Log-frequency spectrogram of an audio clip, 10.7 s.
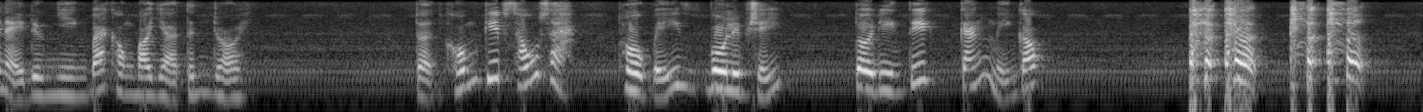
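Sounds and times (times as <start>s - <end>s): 
speech: 0.0s - 2.0s, 3.1s - 7.9s
faint steady hum: 0.0s - 10.6s
choking cough after inhaling water: 8.9s - 10.4s.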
